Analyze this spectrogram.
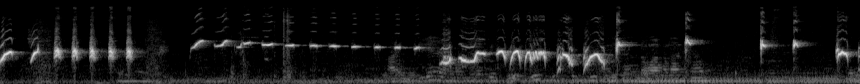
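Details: A white-rumped shama from Borneo gives its morning song, starting with a rapid stutter of repeated notes, then a long chain of descending whistled notes, wavering phrases and scattered high whistles.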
